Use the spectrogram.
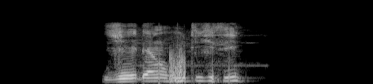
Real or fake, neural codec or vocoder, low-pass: real; none; 7.2 kHz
